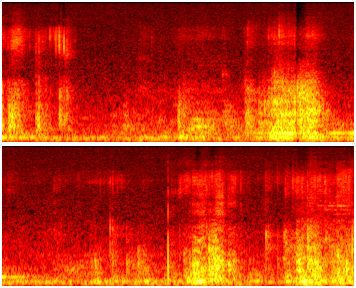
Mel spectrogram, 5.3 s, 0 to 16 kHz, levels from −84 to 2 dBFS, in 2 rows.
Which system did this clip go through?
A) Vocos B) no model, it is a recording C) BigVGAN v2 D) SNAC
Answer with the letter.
B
